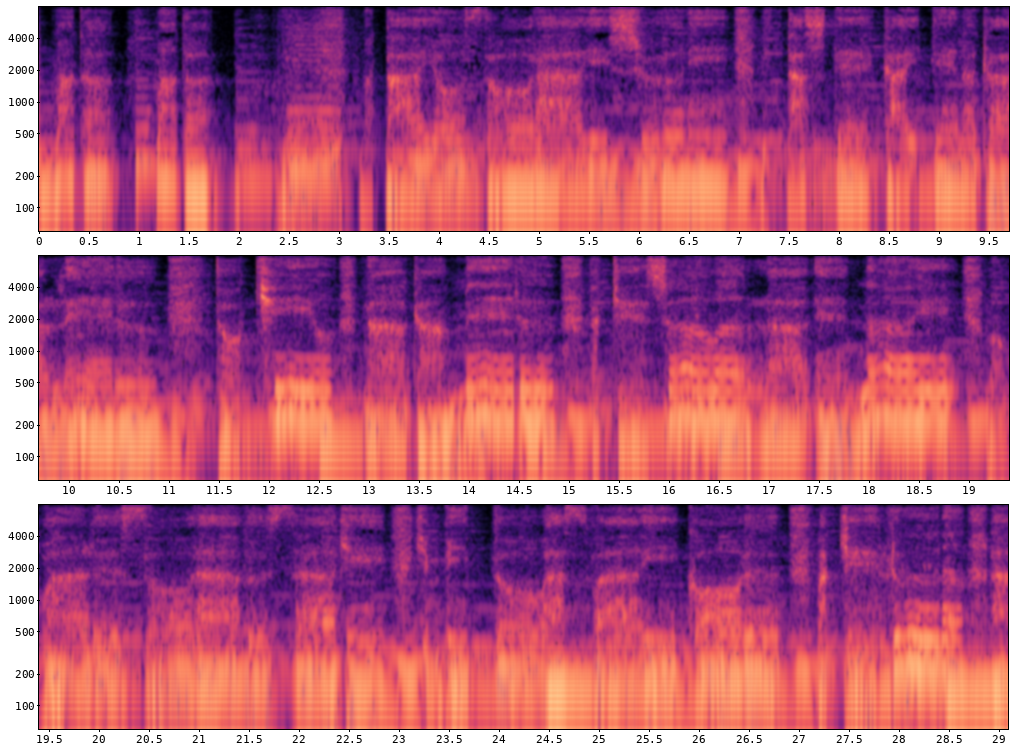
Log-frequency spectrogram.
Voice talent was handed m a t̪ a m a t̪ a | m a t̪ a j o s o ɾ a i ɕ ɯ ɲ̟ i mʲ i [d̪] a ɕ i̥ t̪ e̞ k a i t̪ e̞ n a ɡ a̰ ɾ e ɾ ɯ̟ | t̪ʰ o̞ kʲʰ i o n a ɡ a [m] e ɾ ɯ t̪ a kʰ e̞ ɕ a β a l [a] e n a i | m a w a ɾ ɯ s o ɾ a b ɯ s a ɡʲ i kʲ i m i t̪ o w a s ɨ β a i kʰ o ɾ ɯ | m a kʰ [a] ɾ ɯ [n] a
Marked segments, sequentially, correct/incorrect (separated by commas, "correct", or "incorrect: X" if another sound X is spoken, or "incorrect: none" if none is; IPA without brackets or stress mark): incorrect: t̪, correct, correct, incorrect: e, correct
